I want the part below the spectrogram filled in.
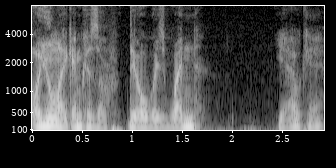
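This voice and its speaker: Somewhat breathy, a man with a Scottish accent speaks at a fairly high pitch with fairly even intonation. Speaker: podcast host. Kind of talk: casual chat.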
